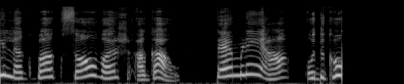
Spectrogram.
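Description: Across the whole clip the speech sounds rough and grainy, with noise between harmonics, likely from low-delay AAC compression such as AAC-ELD at a rate fitting about 32 kbps. At 3.42 s a cut-off end stops the audio mid-sound: the final buffers never played, leaving abrupt digital silence with no decay.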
